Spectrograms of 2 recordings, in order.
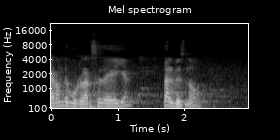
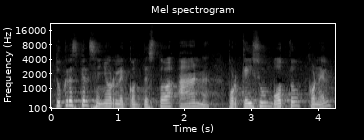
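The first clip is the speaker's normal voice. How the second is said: normal talking voice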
